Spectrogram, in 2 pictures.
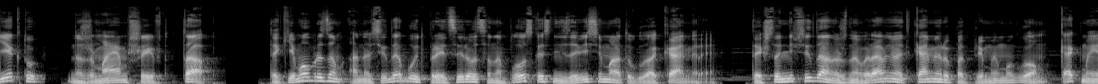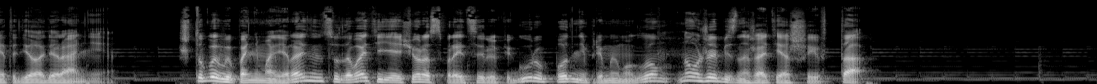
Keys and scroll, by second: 2.5 space, 8.1 space, 10.5 ctrl+z, 14.6 ctrl+alt+x, 16.8 h, 21.6 space.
